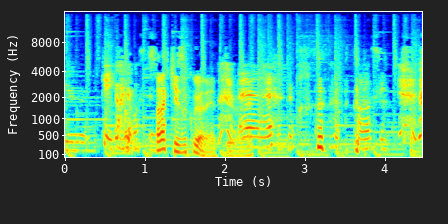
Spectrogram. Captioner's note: laughter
